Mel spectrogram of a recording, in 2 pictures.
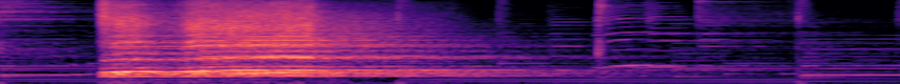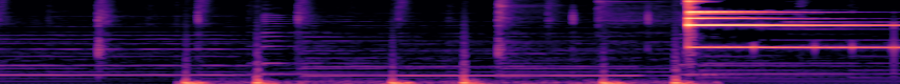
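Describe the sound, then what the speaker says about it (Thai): A train sound effect: a long whistle blast, then a few rhythmic low chugging beats, ending with a bright bell-like ding. "หมดเวลาค่ะสเฉลยเทรน รถไฟ เทรน รถไฟ"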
